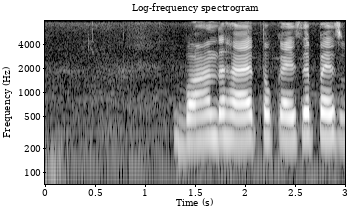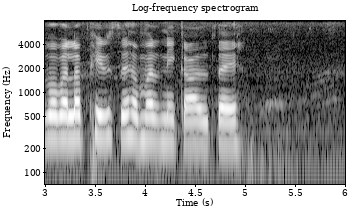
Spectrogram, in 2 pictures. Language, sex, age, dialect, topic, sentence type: Magahi, female, 18-24, Central/Standard, banking, question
